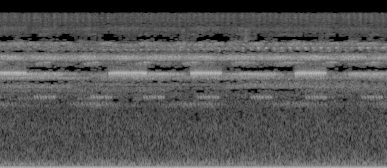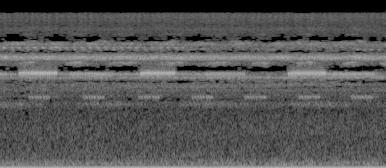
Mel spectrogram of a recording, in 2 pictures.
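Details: Crickets chirping in a peaceful park in the evening: a steady high-pitched trilling chorus with pulsed bursts repeating roughly every second, layered bands of several callers, and a faint low background hum.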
